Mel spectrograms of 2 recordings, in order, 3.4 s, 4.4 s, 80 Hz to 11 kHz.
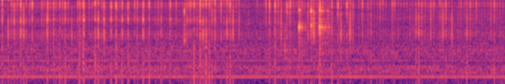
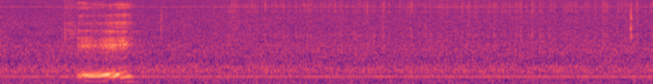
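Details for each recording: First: Sanyo 5-TC1 Cadnica portable B/W TV (c. 1965), power supply and sound amplifier repaired with silicon output transistors: speaker gives irregular crackling and popping, with a very faint tone sent through the RF buried underneath. Sound quality still needs work. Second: Sanyo 5-TC1 Cadnica portable B/W TV (c. 1965): a steady, clean mid-pitch test tone injected at the preamp transistor base plays from the speaker without crackle or distortion. The repaired audio output stage, using silicon instead of germanium output transistors, is working.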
